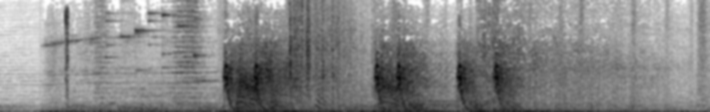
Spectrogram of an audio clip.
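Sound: explosion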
